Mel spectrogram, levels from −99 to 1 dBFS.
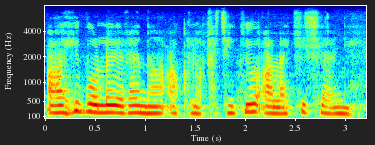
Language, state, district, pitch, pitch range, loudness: Sumi, Nagaland, Kohima, 180 Hz, 175-200 Hz, -16 LUFS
